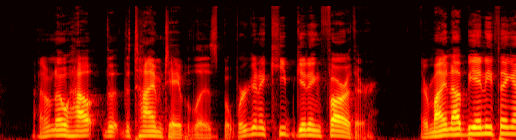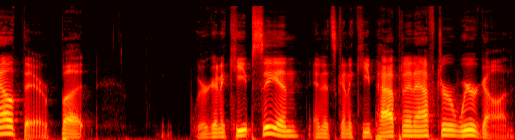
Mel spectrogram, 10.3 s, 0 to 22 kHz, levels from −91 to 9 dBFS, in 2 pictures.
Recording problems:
none

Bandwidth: 18 kHz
